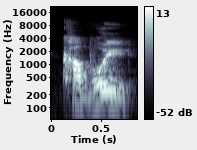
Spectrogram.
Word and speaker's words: kabul: The last le is palatalized. Kabul. If it was not palatalized, I would pronounce this word like this: kabul, kabul. Hear the difference: kabul, kabul, kabul, kabul. Because it's pronounced as kabul, it receives ler as a plural suffix.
